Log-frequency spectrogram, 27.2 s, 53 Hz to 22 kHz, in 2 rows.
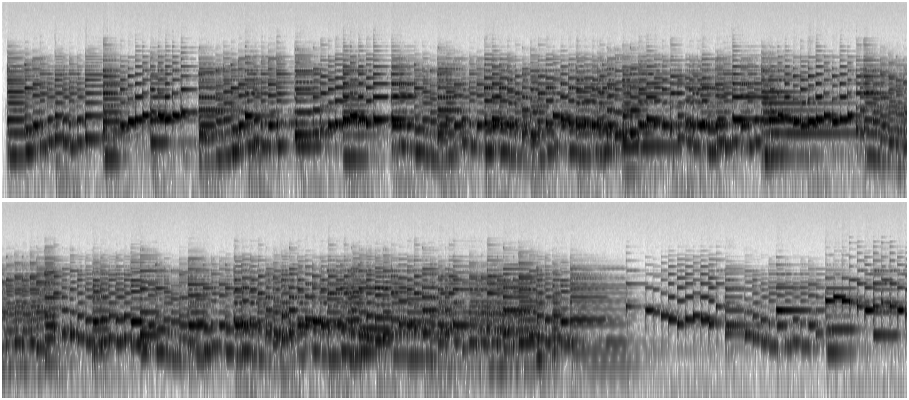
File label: Variatio 27. Canone alla Nona a 2 Clav.; 1955 Recording; Bach; 골드베르크 변주곡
